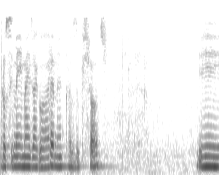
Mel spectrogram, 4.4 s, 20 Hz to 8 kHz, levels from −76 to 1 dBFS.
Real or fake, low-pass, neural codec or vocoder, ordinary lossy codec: fake; 7.2 kHz; codec, 24 kHz, 6 kbps, HILCodec; MP3, 24 kbps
